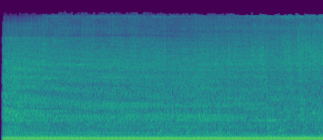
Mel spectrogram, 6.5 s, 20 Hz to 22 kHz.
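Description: John Deere 4020 tractor's six-cylinder engine running at a steady, deep drone while pulling a six-row corn planter under load.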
